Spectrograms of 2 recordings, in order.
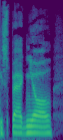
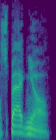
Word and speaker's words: Spagnol: Buck I said Cal spagnol he replied he pronounced it like spaniel clearing up a small mystery and we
